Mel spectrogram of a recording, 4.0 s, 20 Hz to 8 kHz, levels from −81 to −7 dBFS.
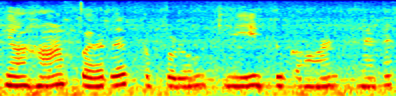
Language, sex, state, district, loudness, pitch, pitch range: Hindi, female, Punjab, Pathankot, -14 LUFS, 240 Hz, 230-255 Hz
